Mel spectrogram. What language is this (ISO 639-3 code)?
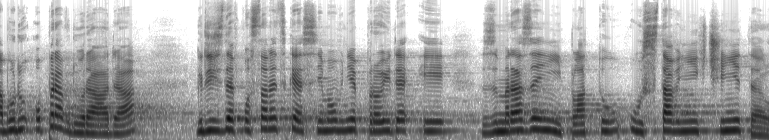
ces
